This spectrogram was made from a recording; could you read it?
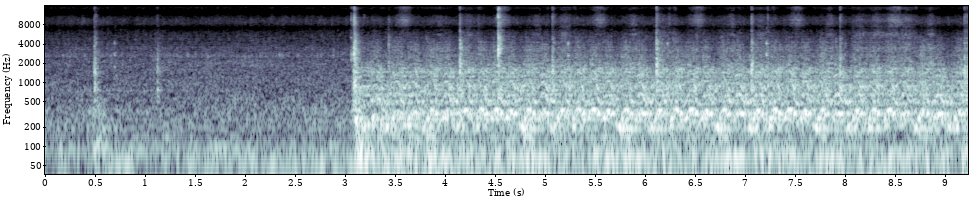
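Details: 1963 Mercedes W111 with mechanical injection pump, injectors ultrasonically cleaned and refitted, cold-start not connected; steady starter churn about three beats a second with no catch; crank no start.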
